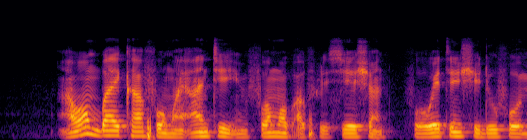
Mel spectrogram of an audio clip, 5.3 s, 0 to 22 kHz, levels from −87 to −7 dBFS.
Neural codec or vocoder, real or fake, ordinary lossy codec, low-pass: none; real; none; 7.2 kHz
